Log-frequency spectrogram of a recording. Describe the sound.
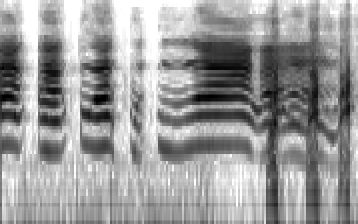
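A voice imitating a little girl crying: a few wailing, high sobbing bursts rising into a longer drawn-out cry, followed by laughter.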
